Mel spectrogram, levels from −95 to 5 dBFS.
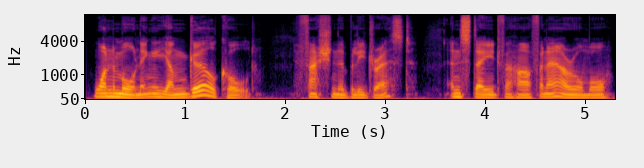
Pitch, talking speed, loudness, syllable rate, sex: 115 Hz, 180 wpm, -18 LUFS, 5.2 syllables/s, male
